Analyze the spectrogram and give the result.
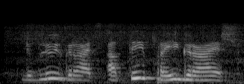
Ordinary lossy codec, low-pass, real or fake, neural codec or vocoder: none; 7.2 kHz; real; none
